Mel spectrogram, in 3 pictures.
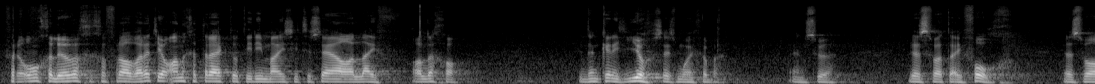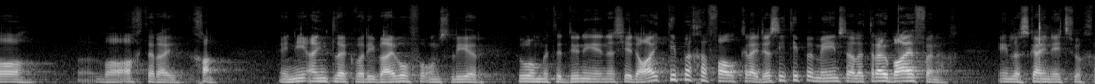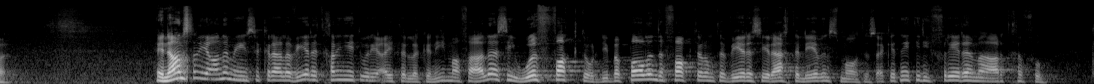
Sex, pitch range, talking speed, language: male, 125-180 Hz, 215 wpm, English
